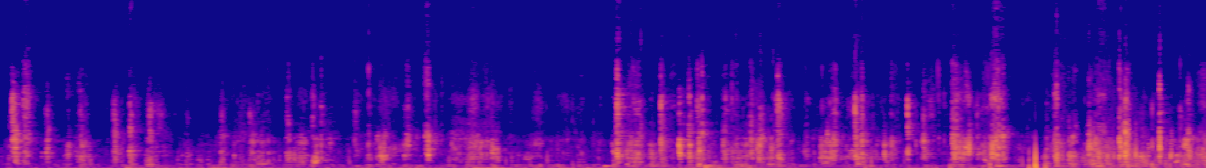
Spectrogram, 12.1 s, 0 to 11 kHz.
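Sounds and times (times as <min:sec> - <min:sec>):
puppies lapping and slurping: 0:00.0 - 0:12.0.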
